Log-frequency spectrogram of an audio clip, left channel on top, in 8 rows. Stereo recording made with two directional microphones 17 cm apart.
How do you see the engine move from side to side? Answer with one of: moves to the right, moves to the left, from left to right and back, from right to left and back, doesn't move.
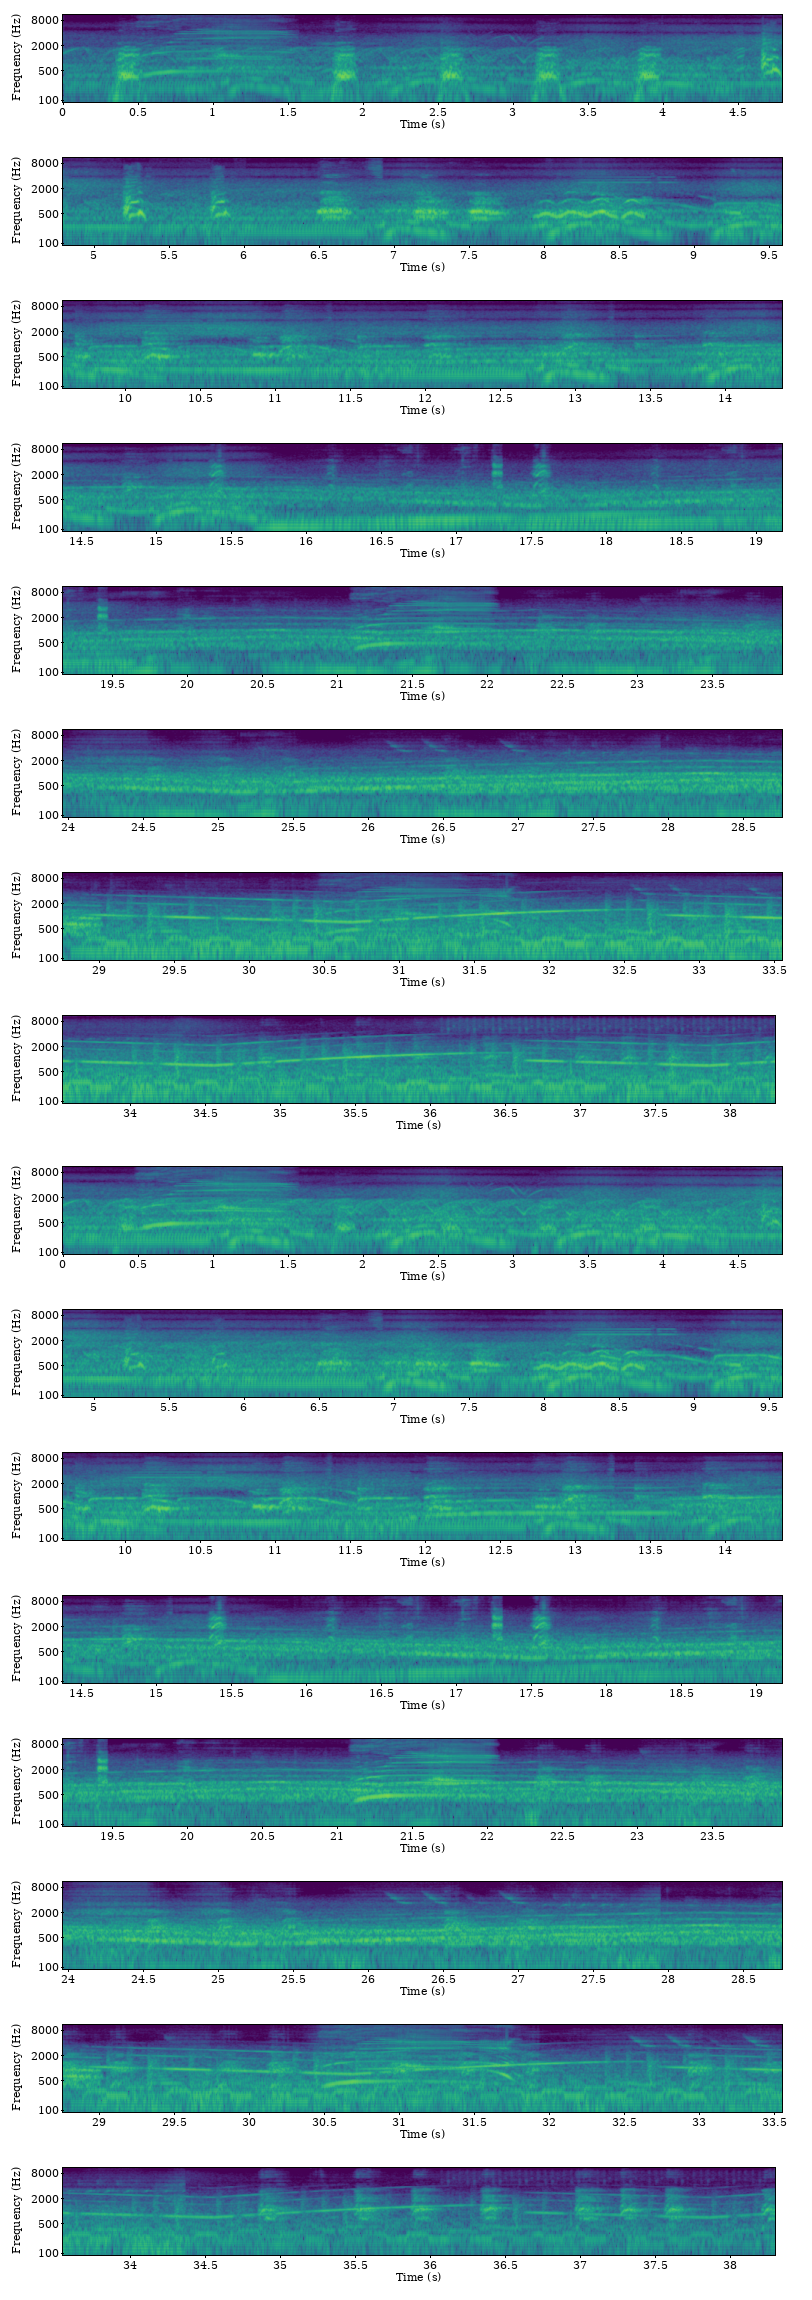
moves to the left.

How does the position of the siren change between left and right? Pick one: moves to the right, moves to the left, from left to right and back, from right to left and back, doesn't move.
moves to the left.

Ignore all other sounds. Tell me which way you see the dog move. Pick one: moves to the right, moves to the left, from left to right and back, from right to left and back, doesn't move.
moves to the right.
